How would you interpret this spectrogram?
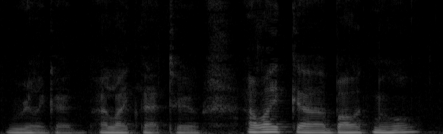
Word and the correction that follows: Balamku: Did I say that right? – Balamku? – Balamku. Thank you.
